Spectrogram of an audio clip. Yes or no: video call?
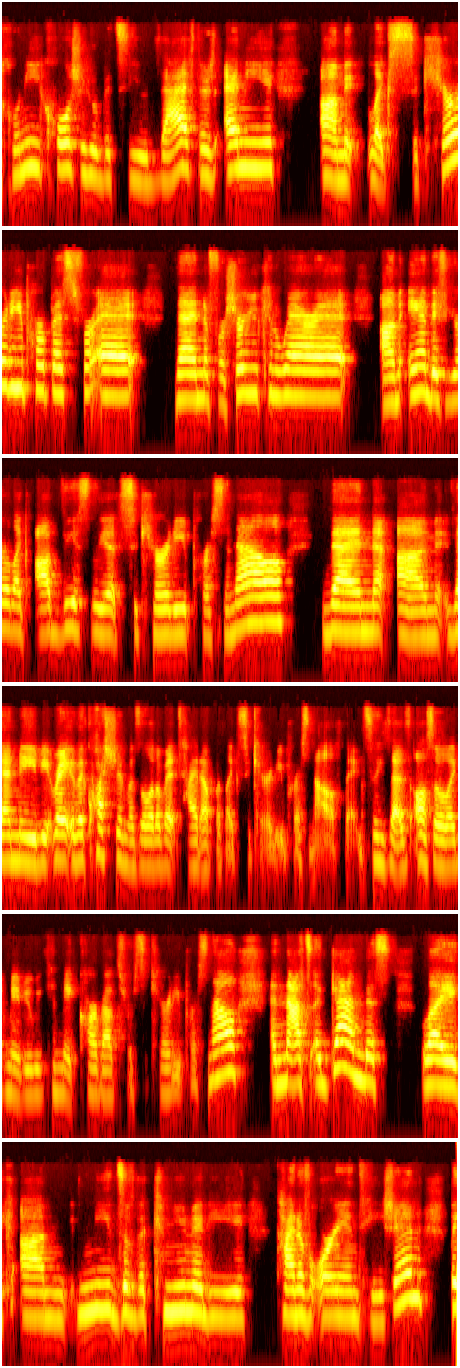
yes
